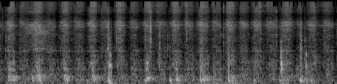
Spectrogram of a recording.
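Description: Rust is scrubbed off the rear brake hardware of a 2004 Buick Century: brisk, rhythmic back-and-forth scraping strokes, close and loud, about two or three per second, with no talking.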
